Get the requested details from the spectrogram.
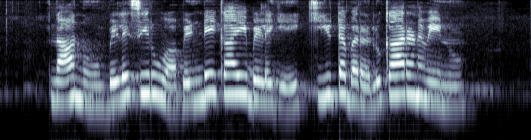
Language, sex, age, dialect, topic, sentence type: Kannada, male, 36-40, Coastal/Dakshin, agriculture, question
